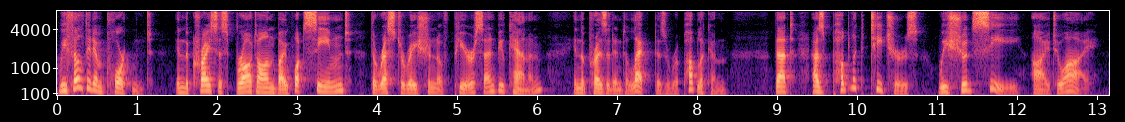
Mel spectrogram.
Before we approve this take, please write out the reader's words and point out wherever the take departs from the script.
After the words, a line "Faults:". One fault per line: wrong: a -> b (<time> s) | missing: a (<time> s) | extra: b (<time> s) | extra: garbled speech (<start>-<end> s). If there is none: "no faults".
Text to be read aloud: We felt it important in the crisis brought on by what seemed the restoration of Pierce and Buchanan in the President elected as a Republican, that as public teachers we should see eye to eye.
We felt it important in the crisis brought on by what seemed the restoration of Pierce and Buchanan in the President elect as a Republican, that as public teachers we should see eye to eye.
Faults:
wrong: elected -> elect (7.1 s)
